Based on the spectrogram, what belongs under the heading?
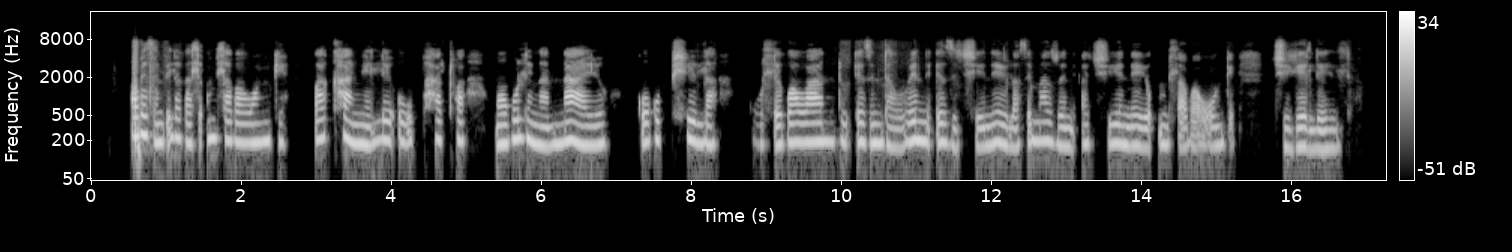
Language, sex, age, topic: North Ndebele, female, 50+, health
